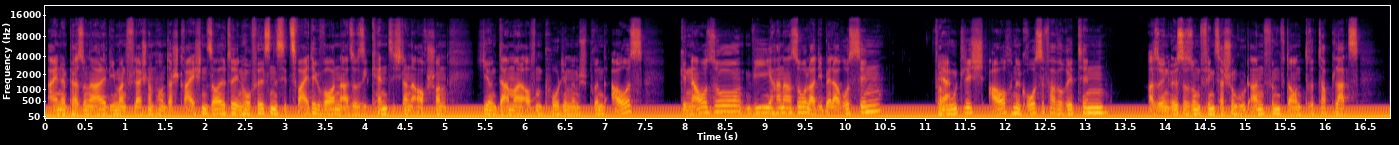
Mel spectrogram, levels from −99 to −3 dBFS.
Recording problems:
electrical hum; noticeable; throughout; 50 Hz, 15 dB below the speech

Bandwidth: 14.5 kHz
